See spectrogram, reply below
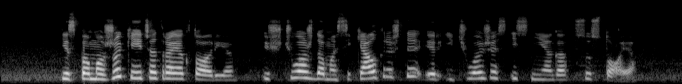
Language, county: Lithuanian, Kaunas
